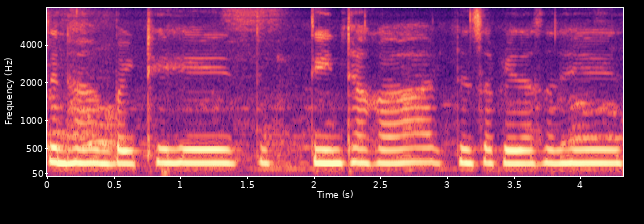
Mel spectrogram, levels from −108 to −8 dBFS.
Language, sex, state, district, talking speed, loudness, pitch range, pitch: Chhattisgarhi, female, Chhattisgarh, Jashpur, 150 wpm, -13 LUFS, 235-245 Hz, 240 Hz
